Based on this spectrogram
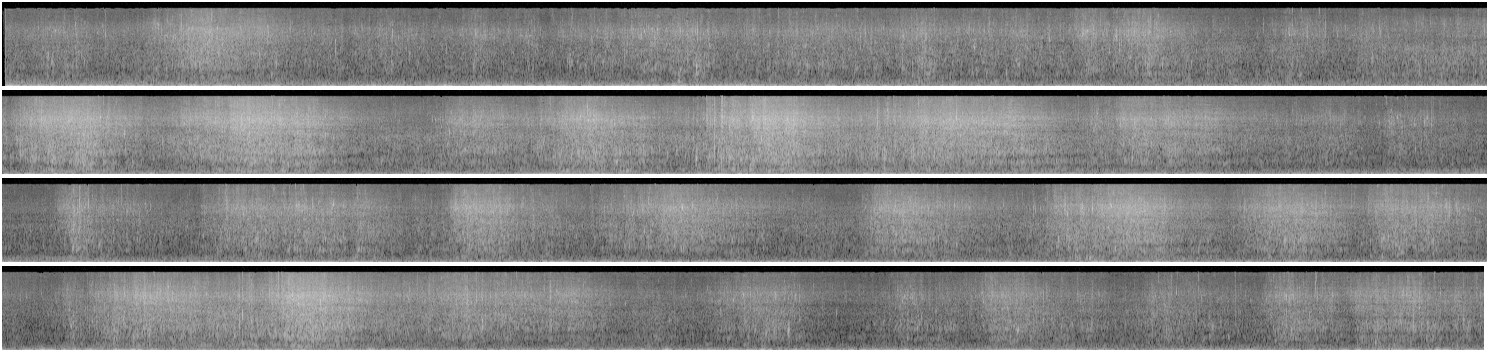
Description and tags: Mono recording of the Lake Ontario beach. Small waves. I'm curious!
ambiance, beach, field-recording, lake, lakeshore, shore, waves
